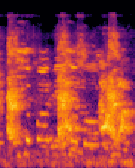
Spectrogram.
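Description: Shih Tzu poodle dog at an outdoor pet market giving three short, sharp yips or barks in quick succession, close by, with crowd chatter in the background.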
